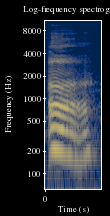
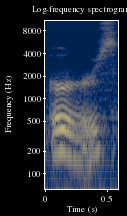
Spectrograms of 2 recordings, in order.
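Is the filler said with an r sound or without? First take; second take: Without r; With r. First: It is said with no r sound. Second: It is said with a strong r sound. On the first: The speaker calls it right. "that's not quite right. It's uh" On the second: The speaker calls it wrong. "when I read it in my American accent"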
